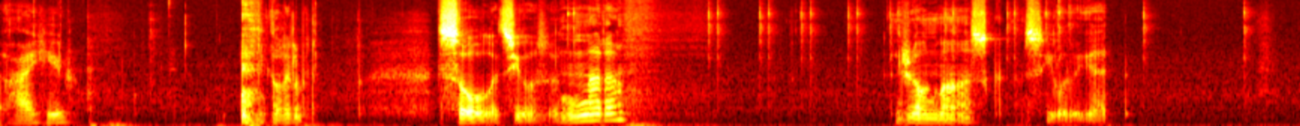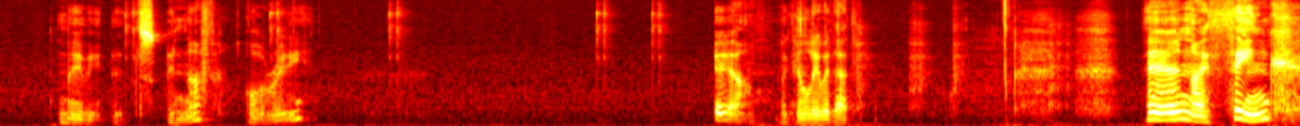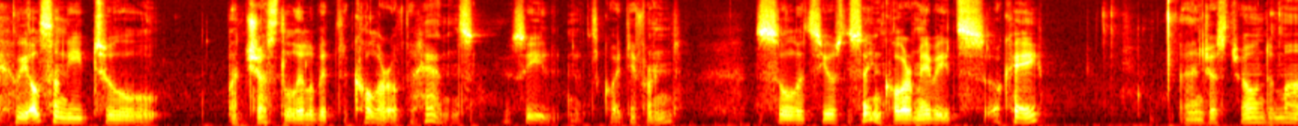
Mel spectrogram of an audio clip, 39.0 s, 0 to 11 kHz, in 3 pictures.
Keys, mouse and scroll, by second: 5.6 click, 7.0 click, 7.5 click, 7.9 click, 8.4 click, 8.8 click, 9.4 click, 10.4 click, 11.4-12.7 drag, 14.2 click, 15.6 click, 16.8 click, 18.9 click, 19.4 click, 25.3 a, 25.4 click, 27.4 scroll down 2, 28.3-28.8 scroll down 2, 37.0 click, 38.6 click.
